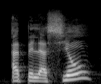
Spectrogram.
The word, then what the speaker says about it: appellation: the aoc stamp on cheeses and it's uh pronounced appellacion yeah that's what i said that's just not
